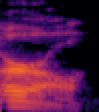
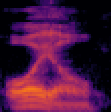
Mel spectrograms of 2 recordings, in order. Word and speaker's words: oil: back with a little earl no i'd rather you you oh oil over here yeah it's it's a two-syllable word oil yeah because we we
